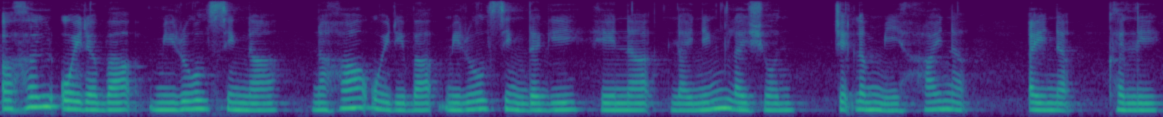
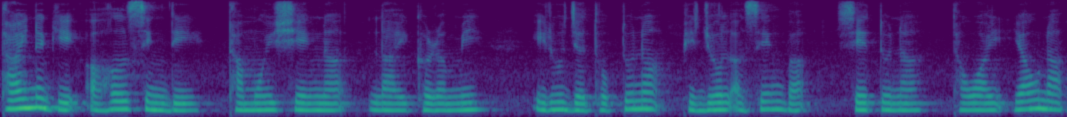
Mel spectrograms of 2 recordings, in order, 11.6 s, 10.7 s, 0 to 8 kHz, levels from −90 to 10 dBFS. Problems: background sounds at intervals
